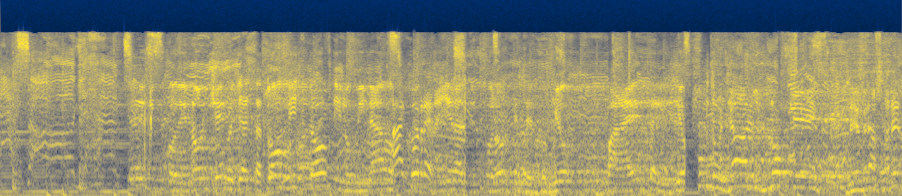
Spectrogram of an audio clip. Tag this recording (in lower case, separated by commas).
music, speech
